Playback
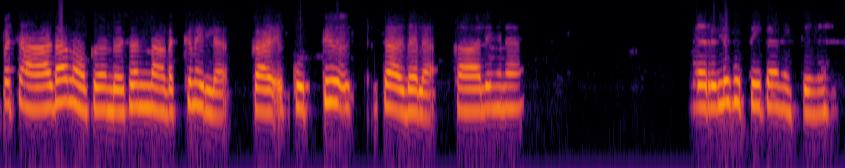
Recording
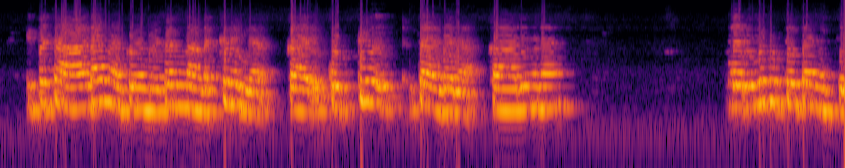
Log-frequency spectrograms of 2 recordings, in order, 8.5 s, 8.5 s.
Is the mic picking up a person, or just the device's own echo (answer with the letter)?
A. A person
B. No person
B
